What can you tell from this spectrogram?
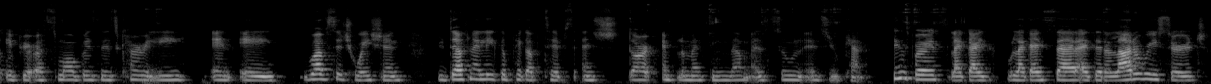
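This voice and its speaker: A young woman who runs a small business, talking casually to camera in an upbeat, fast, slightly breathless way. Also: medium pitch, bright, forceful tone. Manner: chatty and upbeat, talks fast. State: a bit out of breath. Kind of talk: casual vlog talk to camera.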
